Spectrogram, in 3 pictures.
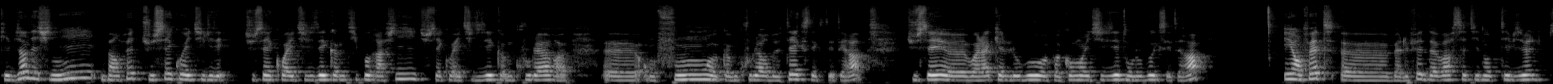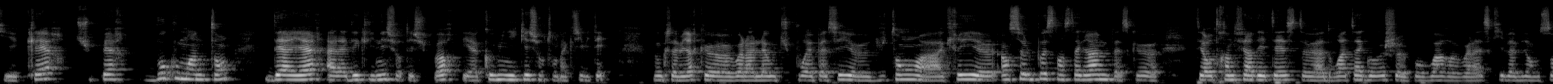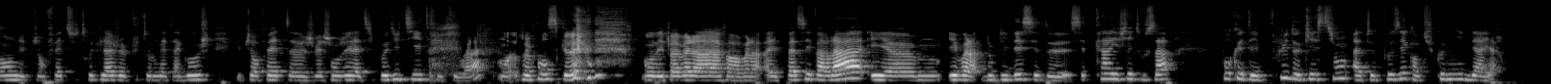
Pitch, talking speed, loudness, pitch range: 210 Hz, 245 wpm, -26 LUFS, 195-225 Hz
